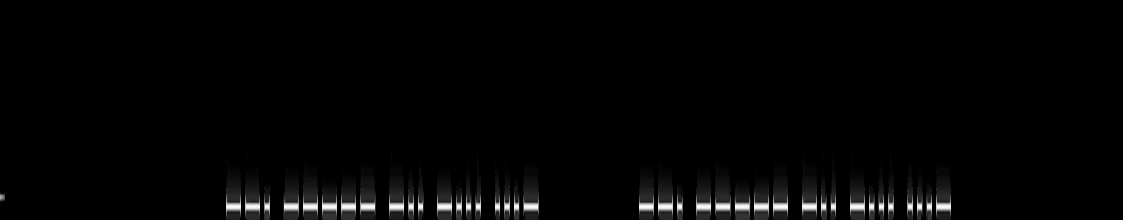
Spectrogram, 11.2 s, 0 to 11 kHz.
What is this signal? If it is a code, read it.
Morse code, heard as a keyed tone, about 25 wpm, 700 Hz. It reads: G0DBV G0DBV
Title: DXCC-100 Call Signs - 5 Characters - Repeated 2x - 25wpm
